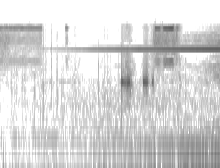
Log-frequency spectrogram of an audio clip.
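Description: Quiet electronic intro sound effects: a short hissy burst at the start, two quick beeps a little past the middle, and a thin, steady high tone under a swell that builds in loudness.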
